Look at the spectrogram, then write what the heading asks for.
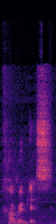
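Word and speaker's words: Charybdis: is that right vtic caribdis car carbus so the H is silent okay Greek monster cool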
